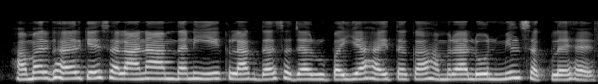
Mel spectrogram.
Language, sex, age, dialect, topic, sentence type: Magahi, female, 60-100, Western, banking, question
